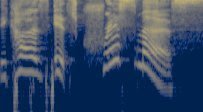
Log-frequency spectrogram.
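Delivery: somewhat loud, emphatic voice. Retelling a talk with a daughter about concert tickets, imitating saying it loud. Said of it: "And I said it kind of loud".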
